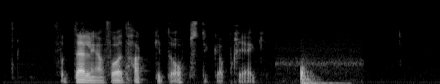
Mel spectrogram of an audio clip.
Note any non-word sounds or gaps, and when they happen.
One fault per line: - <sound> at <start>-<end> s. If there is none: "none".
- thud at 3.0-3.5 s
